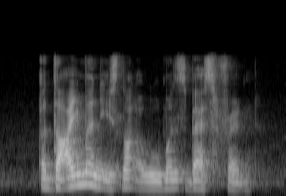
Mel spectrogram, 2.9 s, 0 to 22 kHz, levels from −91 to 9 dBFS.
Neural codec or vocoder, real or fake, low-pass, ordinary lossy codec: none; real; none; none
